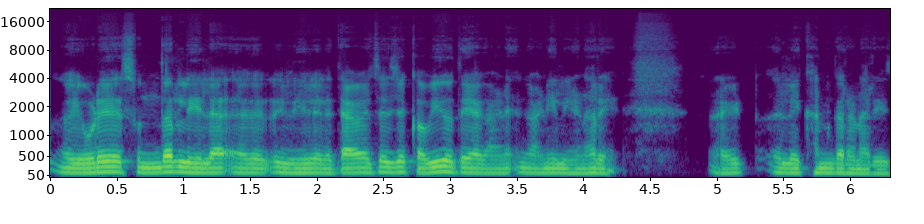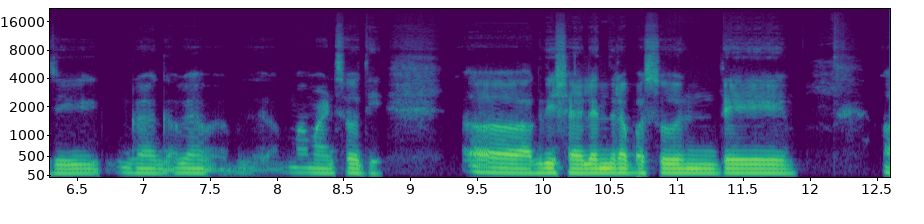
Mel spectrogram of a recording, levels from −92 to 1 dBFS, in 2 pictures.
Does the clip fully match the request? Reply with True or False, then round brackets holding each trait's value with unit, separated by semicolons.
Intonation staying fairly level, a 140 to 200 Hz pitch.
False (1.2 semitones; 110 Hz)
